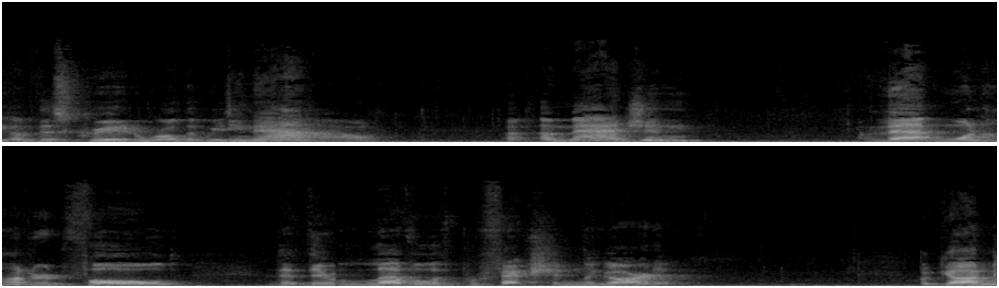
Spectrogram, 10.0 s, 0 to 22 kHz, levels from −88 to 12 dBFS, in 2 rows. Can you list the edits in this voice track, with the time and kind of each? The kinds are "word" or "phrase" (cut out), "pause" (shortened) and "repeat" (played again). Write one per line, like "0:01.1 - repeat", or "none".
0:01.1 - word
0:06.3 - word
0:06.6 - phrase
